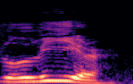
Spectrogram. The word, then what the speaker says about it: Lear: LIER, maybe it's Lear. Liar is not a very positive. Lear, the pronunciation is Lear.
